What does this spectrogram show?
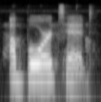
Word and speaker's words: aborted: better next one aborted aborted okay aborted so get that R sound in there aborted aborted much better and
